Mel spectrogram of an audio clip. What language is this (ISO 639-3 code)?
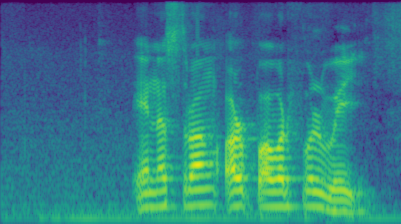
jav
